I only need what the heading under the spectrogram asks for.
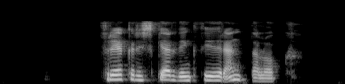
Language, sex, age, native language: Icelandic, female, 40-49, Icelandic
